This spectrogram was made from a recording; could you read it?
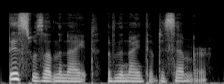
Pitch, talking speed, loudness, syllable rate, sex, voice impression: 155 Hz, 270 wpm, -21 LUFS, 6.5 syllables/s, female, very feminine, adult-like, slightly middle-aged, thin, slightly tensed, slightly powerful, bright, slightly hard, clear, fluent, slightly raspy, slightly cute, cool, intellectual, refreshing, slightly sincere, calm, friendly, slightly reassuring, unique, slightly elegant, strict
